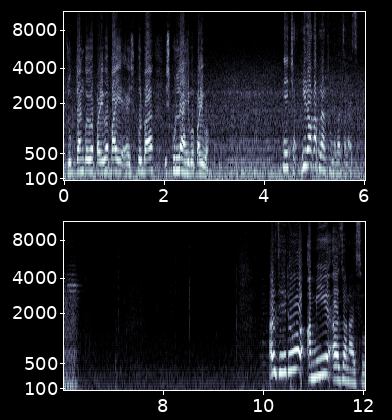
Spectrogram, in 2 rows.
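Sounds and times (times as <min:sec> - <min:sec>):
man speaking: 0:00.0 - 0:03.0.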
